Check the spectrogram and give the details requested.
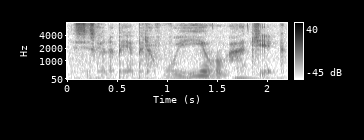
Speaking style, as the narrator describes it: whispers Zazawok

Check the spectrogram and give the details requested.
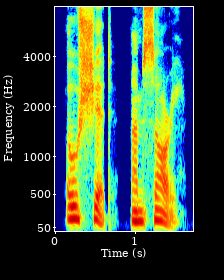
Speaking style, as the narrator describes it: my son said

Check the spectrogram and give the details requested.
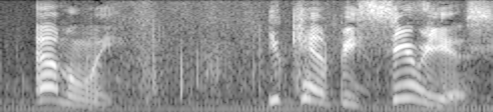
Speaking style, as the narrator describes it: I shouted

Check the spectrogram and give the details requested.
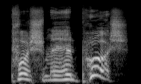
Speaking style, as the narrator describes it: He grunted to himself

